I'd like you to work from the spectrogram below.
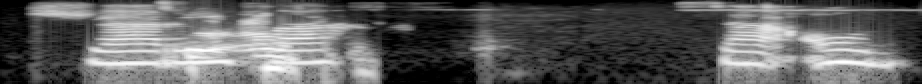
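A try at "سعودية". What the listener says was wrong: Kalau orang Arab biasanya membacanya bukan Saud ya, tapi Saudi. Saudiyah.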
